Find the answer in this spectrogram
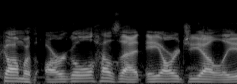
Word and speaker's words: Argle: A-R-G-L-E. It's nice and short. That's better than Argle-Fump, because people can't spell it. But people can spell Argle. It's like gargle without the first G.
